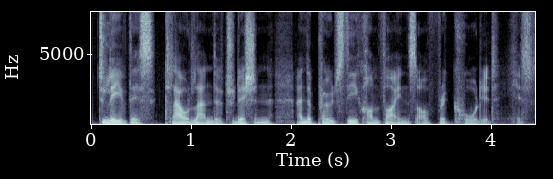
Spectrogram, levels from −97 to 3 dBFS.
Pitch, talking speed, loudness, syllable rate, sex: 85 Hz, 175 wpm, -21 LUFS, 6.2 syllables/s, male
